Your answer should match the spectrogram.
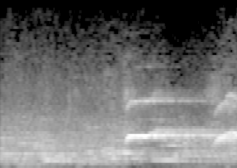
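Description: Spectators shouting and cheering on swimmers in a race, several long high-pitched shouts held over a constant crowd din.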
